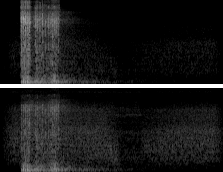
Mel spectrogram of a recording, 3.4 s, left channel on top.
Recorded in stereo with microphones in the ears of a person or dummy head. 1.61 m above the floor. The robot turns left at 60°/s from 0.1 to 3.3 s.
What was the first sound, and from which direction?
A drill, 50° left.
